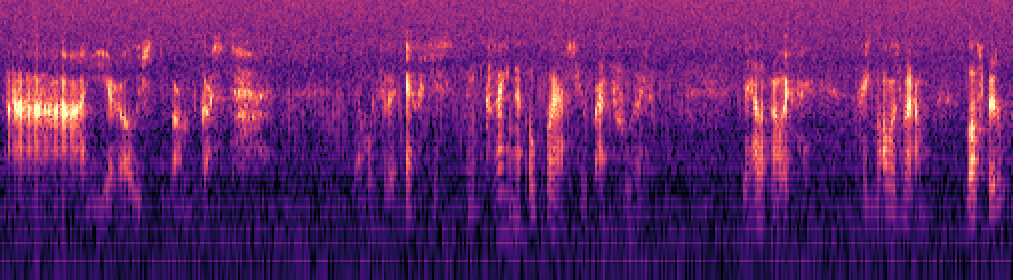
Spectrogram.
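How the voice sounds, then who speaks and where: An actor playing a grumpy, bungling detective turned burglar, muttering nervous orders in a vintage Dutch radio comedy. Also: male voice, extremely low pitch, lively intonation, moderate pace, creaky, long pauses, exaggerated voice. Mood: nervous, businesslike. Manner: nervous, bossy, muttering grumbler. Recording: old radio recording with faint noise.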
